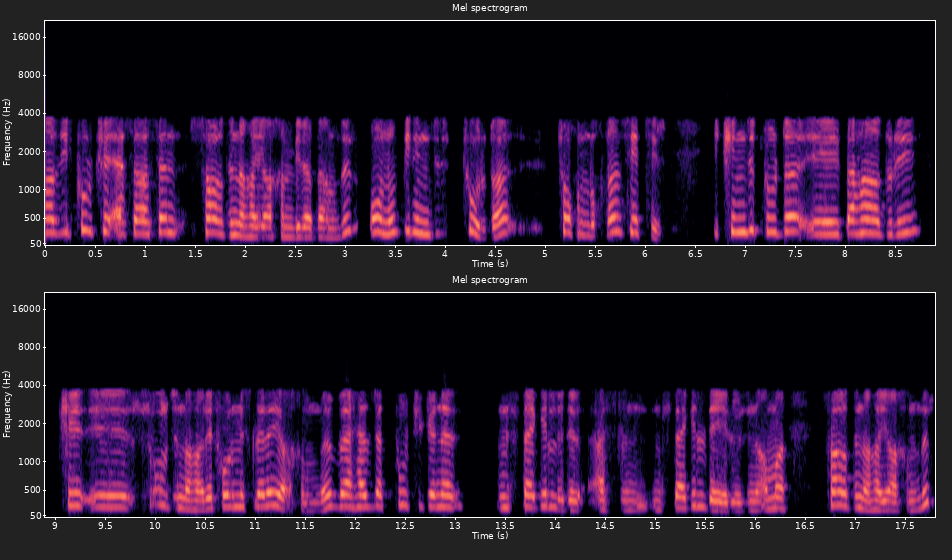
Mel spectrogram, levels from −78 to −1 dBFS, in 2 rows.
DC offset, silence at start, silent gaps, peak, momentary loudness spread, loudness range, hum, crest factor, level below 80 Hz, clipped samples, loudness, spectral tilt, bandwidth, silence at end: under 0.1%; 0 s; none; -12 dBFS; 9 LU; 3 LU; none; 16 dB; -84 dBFS; under 0.1%; -27 LUFS; -8 dB/octave; 3.9 kHz; 0 s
